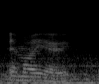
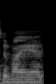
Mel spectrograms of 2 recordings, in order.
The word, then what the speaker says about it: M.I.A.: Yeah, it's just M.I.A. It's not Mia. – Oh. – The girl's name is not Mia. It's you pronounce it M.I.A.? – Yeah. – As if she were missing in action? – Yeah.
